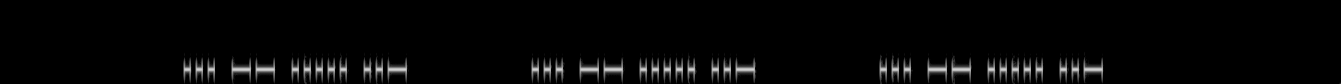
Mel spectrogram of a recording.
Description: Morse code, heard as a keyed tone, about 20 wpm, 700 Hz. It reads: SM5U SM5U SM5U
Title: DXCC-100 Call Signs - 4 Characters - Repeated 3x - 20wpm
